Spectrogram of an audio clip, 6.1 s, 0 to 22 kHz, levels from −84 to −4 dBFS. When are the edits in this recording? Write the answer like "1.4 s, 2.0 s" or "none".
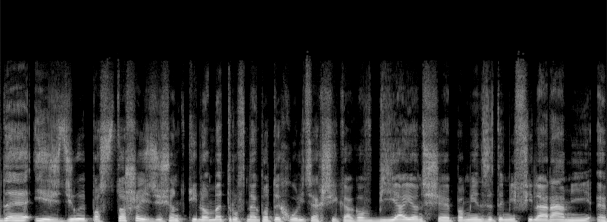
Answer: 2.6 s

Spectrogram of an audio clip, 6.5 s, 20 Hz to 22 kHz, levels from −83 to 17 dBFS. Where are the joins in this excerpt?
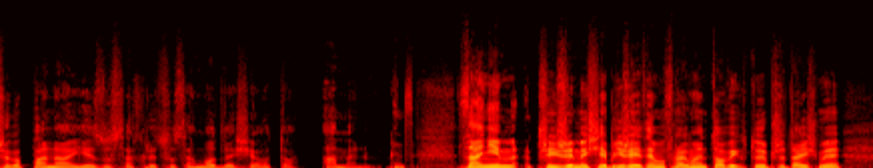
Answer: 2.8 s

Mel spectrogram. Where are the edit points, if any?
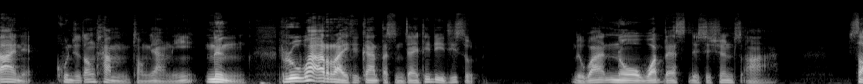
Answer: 2.8 s, 6.6 s

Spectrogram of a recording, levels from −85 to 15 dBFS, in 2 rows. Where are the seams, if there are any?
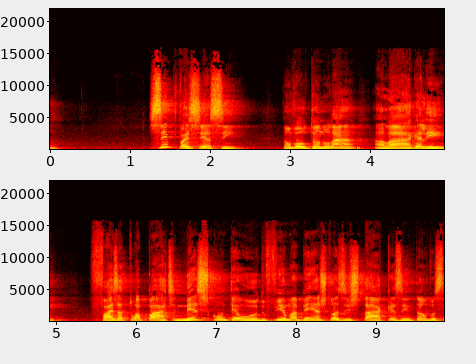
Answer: none

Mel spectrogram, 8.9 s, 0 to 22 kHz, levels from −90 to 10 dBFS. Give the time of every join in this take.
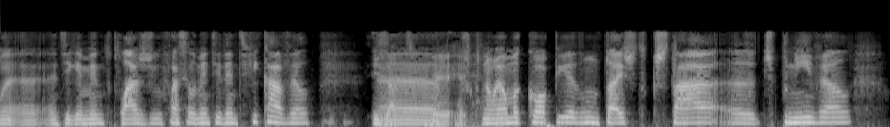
1.1 s

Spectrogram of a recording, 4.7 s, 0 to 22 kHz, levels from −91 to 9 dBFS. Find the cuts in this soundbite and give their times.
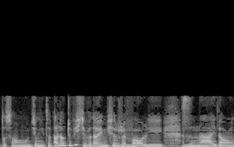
1.1 s, 2.5 s

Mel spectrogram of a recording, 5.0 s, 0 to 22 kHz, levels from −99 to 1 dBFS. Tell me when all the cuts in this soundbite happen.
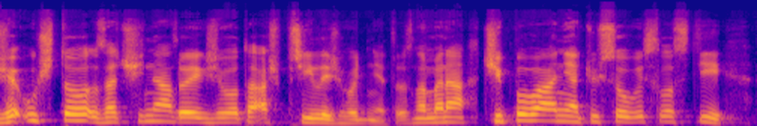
1.2 s, 3.2 s

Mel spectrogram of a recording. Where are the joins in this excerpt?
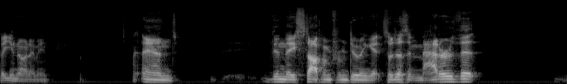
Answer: none

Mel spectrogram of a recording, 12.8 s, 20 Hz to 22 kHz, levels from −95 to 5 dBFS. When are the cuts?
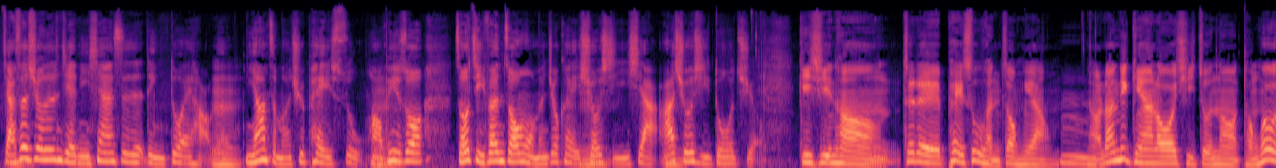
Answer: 9.0 s

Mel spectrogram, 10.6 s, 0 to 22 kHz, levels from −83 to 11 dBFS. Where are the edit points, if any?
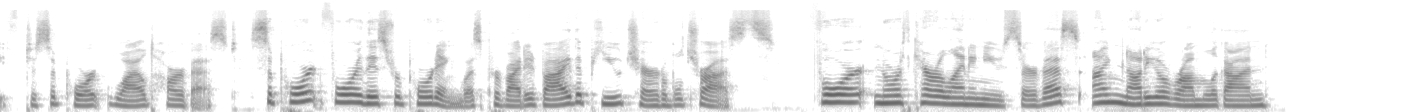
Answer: none

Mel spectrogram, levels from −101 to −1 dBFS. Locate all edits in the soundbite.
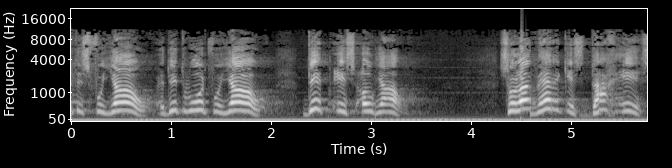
1.4 s, 2.6 s, 3.0 s, 4.6 s

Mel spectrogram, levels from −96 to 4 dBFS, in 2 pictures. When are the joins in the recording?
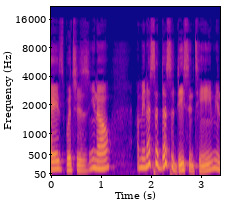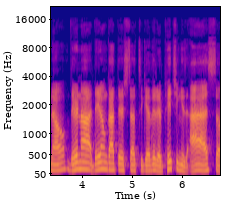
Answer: none

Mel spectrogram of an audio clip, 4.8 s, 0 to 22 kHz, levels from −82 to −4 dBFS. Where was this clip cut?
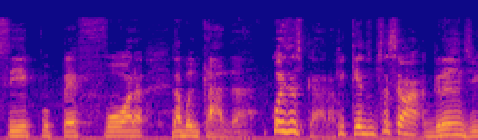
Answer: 1.7 s, 3.0 s, 3.4 s

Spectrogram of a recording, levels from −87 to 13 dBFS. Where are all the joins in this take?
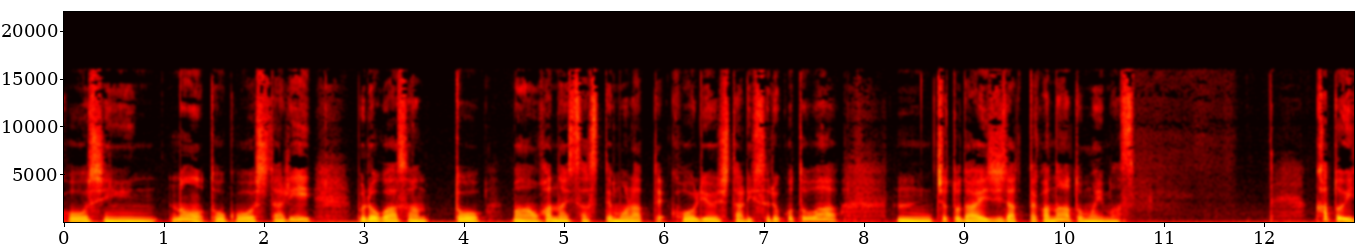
1.0 s

